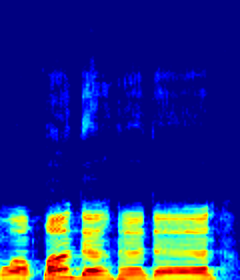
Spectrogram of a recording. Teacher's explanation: wa qad ini qalqalah sugro karena ada di tengah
